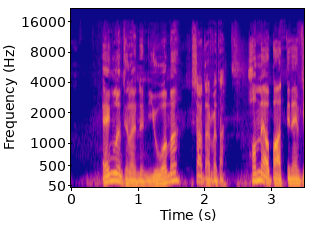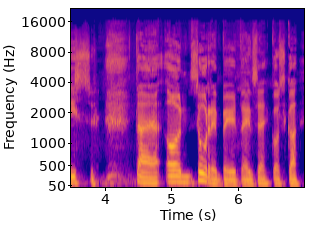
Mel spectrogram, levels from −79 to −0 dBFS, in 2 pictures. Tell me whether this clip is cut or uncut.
cut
